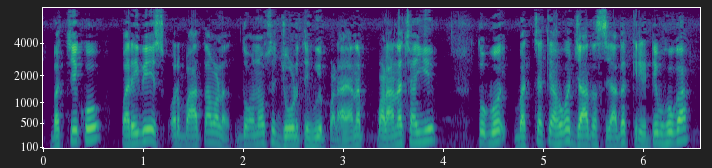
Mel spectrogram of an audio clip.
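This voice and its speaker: A man's voice: fairly high pitch, a little mellow, slight background noise. A man teaching an online exam-prep lesson, repeating key terms, asking rhetorical questions and answering them himself. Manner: repetitive, rhetorical questions, calls listeners brother.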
